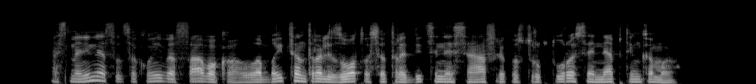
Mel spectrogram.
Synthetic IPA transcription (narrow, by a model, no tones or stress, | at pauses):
ɐsʲmʲɛnʲɪnʲeːsɐt̪sɐkoɔmʲiːbʲeːsːɑ̰ːʋoːkolˠɐbɐɪt̪sʲɛnt̪ɾɐlʲɪzuɔt̪oːsʲɛt̪ɾɐd̪ʲɪt̪sʲɪnʲeːsʲɛɑːfʲɾʲɪkoːsːt̪ɾʊkt̪uːɾoːsʲɛnʲɛɐpʲt̪ʲɪŋˑkɐmɐ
